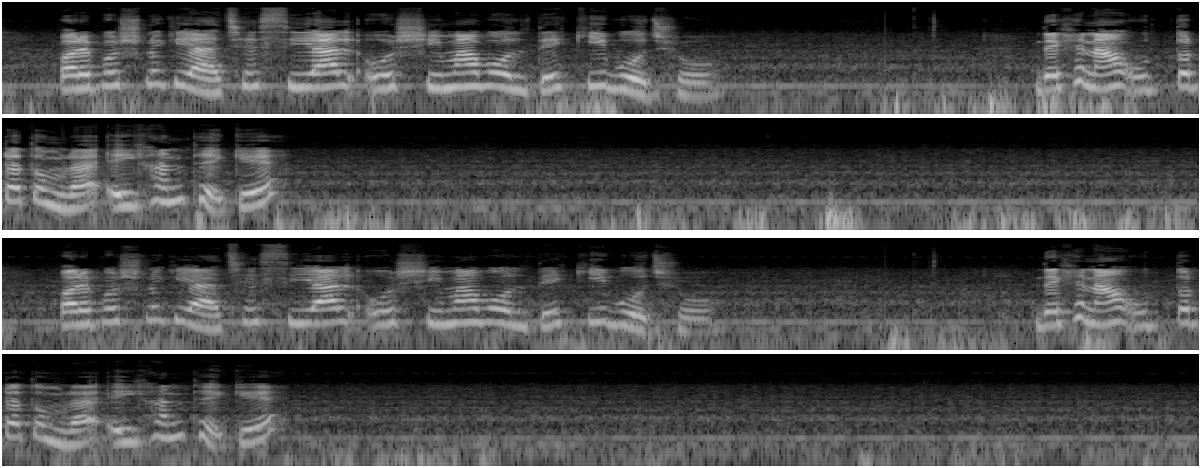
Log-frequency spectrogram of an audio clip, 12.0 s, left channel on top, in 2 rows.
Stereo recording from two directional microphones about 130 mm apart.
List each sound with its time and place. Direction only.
0.3 s a woman's voice: 45° left (ahead or behind)
5.2 s a woman's voice: 35° left (ahead or behind)
5.9 s a woman's voice: 60° left (ahead or behind)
